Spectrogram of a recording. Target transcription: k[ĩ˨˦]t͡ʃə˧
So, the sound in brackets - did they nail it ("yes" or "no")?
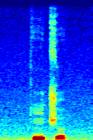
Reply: no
